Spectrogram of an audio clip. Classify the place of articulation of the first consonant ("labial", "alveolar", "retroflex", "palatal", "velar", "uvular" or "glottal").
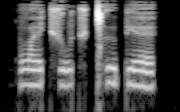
alveolar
